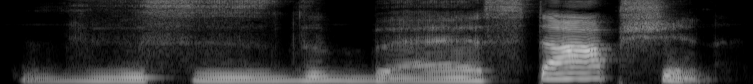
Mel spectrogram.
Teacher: And option is the most important word. Look how high up the pitch is in option compared to this is the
